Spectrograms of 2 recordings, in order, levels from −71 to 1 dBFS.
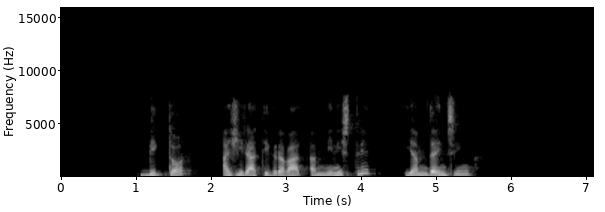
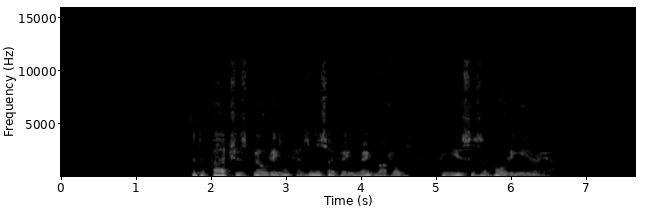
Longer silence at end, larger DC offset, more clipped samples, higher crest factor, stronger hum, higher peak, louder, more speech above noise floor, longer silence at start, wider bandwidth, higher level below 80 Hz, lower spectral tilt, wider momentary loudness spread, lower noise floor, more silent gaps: first, 1.6 s vs 1.1 s; neither; neither; about the same, 22 dB vs 20 dB; neither; first, -6 dBFS vs -22 dBFS; first, -26 LUFS vs -42 LUFS; first, 50 dB vs 38 dB; second, 1.05 s vs 1.75 s; second, 8.2 kHz vs 11.5 kHz; about the same, -68 dBFS vs -72 dBFS; about the same, -6 dB/octave vs -6 dB/octave; about the same, 11 LU vs 12 LU; second, -75 dBFS vs -79 dBFS; first, 1.93-2.15 s, 4.38-4.56 s vs none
